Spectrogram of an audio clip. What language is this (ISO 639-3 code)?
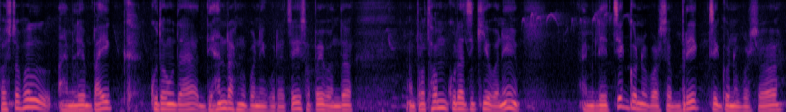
nep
